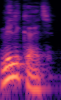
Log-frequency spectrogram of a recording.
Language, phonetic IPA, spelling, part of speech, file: Russian, [mʲɪlʲˈkatʲ], мелькать, verb, Ru-мелькать.ogg
- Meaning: 1. to flash, to gleam 2. to flit, to fly past 3. to loom, to turn up 4. to appear for a moment, to be glimpsed fleetingly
